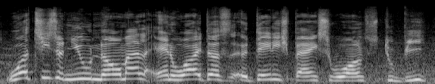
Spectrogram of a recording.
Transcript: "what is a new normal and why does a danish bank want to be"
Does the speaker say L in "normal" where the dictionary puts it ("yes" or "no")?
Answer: yes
